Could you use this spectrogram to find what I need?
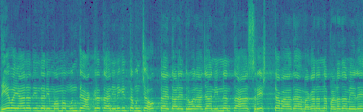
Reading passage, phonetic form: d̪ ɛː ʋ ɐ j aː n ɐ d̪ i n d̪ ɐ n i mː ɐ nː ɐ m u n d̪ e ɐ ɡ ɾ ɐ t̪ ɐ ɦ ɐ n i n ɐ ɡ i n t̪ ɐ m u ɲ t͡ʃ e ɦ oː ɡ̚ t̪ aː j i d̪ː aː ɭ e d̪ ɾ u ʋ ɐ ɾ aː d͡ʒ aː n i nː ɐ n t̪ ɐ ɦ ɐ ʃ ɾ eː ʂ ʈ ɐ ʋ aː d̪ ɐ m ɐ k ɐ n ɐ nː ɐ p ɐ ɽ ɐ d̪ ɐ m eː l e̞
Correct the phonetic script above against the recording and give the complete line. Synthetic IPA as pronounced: d̪ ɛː ʋ ɐ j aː n ɐ d̪ i n d̪ ɐ n i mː ɐ mː ɐ m u n d̪ e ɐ ɡ ɾ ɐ t̪ ɐ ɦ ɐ n i n ɐ ɡ i n t̪ ɐ m u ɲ t͡ʃ e ɦ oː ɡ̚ t̪ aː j i d̪ː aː ɭ e d̪ ɾ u ʋ ɐ ɾ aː d͡ʒ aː n i nː ɐ n t̪ ɐ ɦ ɐ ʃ ɾ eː ʂ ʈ ɐ ʋ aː d̪ ɐ m ɐ ɡ ɐ n ɐ nː ɐ p ɐ ɽ ɐ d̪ ɐ m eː l e̞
